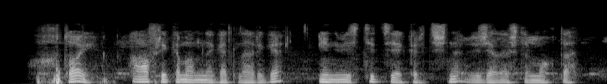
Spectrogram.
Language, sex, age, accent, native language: Uzbek, male, 18-24, Qoraqalpog'iston, Uzbek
